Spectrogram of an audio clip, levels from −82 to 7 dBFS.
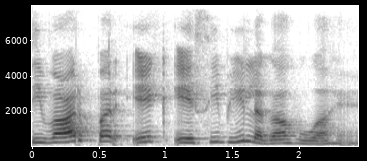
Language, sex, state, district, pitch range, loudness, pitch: Hindi, female, Bihar, Katihar, 195-270 Hz, -21 LUFS, 235 Hz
